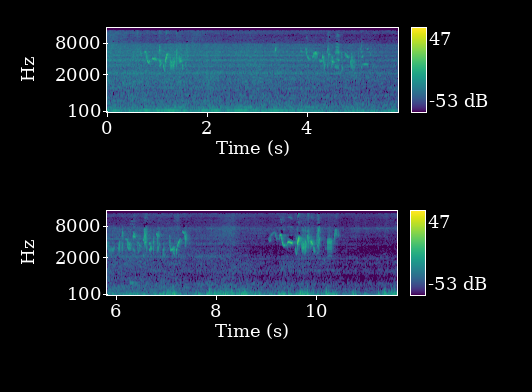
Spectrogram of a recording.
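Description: Small birds chirping in short bursts of quick squeaky notes, about five phrases. Under them, a low steady hum dies away by about halfway. After that come low gusty rumbles, which are the loudest sound.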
